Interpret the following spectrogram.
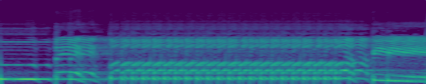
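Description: Electronic effects from a sound-system DJ jingle: a held synthesized tone, then a fast-warbling, robotic voice-like tone for about two and a half seconds, ending in a falling pitch glide.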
